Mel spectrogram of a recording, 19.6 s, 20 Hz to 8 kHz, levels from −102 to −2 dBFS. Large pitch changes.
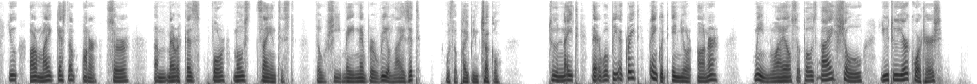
No: average, 4.3 semitones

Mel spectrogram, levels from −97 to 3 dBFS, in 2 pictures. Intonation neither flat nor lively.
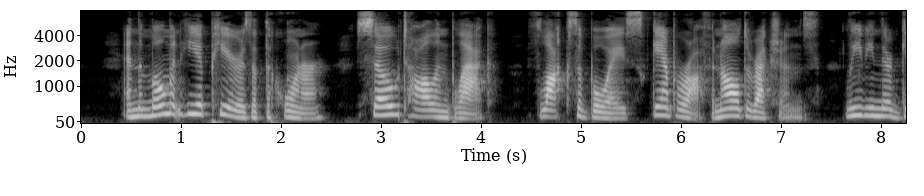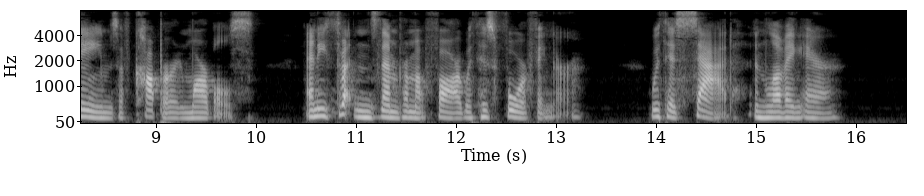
Yes: average, 4.3 semitones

